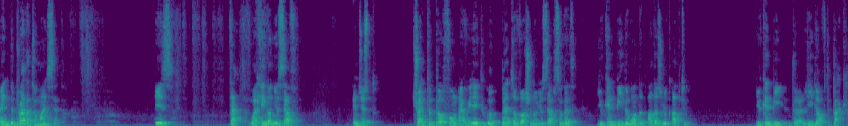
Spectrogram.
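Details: Man who reports a stutter audible when he speaks, and also tics; stuttering.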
